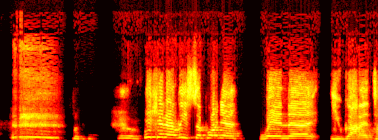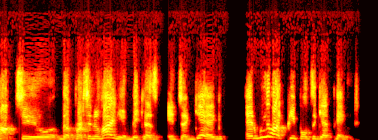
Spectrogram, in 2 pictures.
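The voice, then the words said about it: Put-on accent that keeps shifting. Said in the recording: “my accent is going... is changing all over the place.”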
